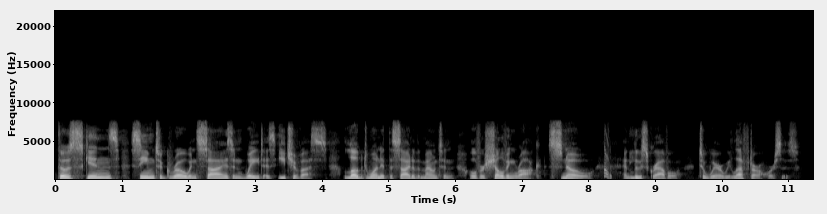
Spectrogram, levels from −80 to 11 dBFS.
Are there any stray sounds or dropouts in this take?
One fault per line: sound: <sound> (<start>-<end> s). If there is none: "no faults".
sound: chirp (8.2-8.4 s)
